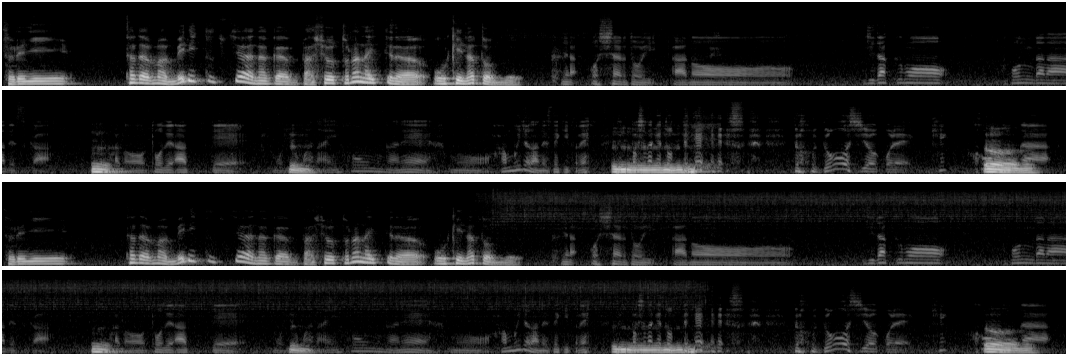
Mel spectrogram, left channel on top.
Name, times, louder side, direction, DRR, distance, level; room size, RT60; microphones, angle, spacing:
voice 1, 0.0-0.7 1.2-5.2 11.5-11.8 13.5-13.8 16.7-17.6 20.5-21.0, left 5 dB, 50° left, 0.3 m, -22 dB
Water tap faucet / Sink (filling or washing), 3.3-3.4 4.7-18.1, right 15 dB, 65° right, 4.1 m, -53 dB
voice 2, 5.6-7.9 8.6-9.5 10.1-11.1 11.7-21.1, left 1 dB, 20° left, 7.0 m, -43 dB
head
